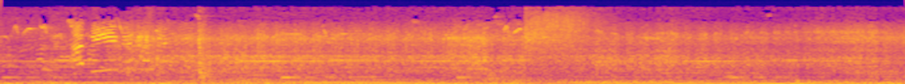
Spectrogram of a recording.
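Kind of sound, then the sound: vehicle, truck engine driving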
